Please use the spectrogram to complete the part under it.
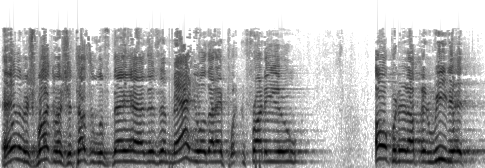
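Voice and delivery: high-pitched, forceful proclamation; preacher's screaming. Real, not acted. Rabbi urging listeners to read the manual, screaming. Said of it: "doesn't like me screaming".

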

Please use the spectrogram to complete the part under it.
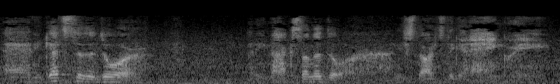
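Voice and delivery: low, hushed storytelling, sinking toward a whisper; hushed suspense. A narrator's reading. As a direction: drop your voice before the outburst. Storyteller builds suspense before outburst.

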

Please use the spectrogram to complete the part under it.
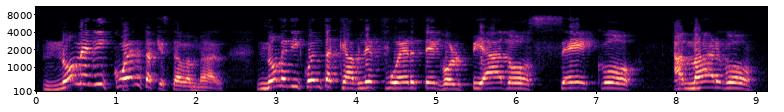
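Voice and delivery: high, loud emphatic declamation; forceful preaching. Acted. Preacher confesses not noticing his own harshness, forceful preaching.

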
